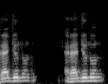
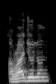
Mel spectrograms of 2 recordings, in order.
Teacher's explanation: رجل یہ باریک ہے، رجل یہ پر ہے، یہ فرق ہے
